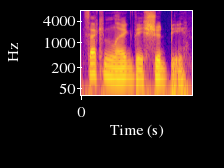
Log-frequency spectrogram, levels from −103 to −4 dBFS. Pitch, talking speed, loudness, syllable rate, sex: 100 Hz, 170 wpm, -15 LUFS, 4.6 syllables/s, male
